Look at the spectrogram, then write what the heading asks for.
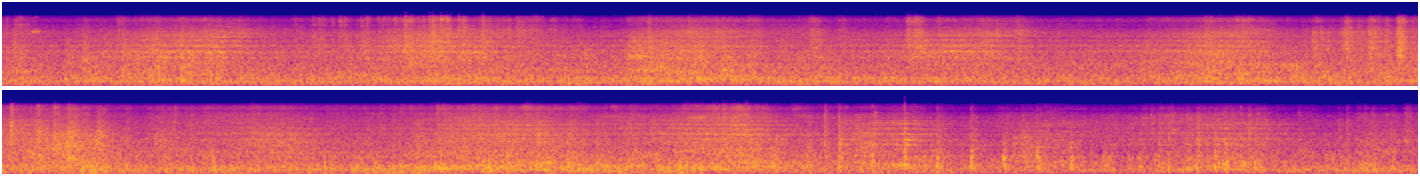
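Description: Double-stack container cars of a CN freight train rolling past close by: a steady rumble of steel wheels on rail, with surges of clickety-clack every two to three seconds as the wheel sets pass over the rail joints, and a faint high squeal from the wheels.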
